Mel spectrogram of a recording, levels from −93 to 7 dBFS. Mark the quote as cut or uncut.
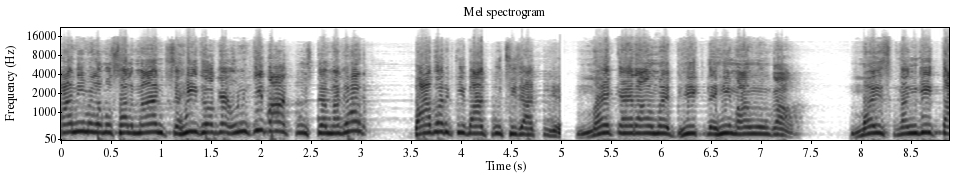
cut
